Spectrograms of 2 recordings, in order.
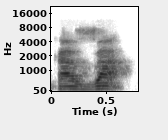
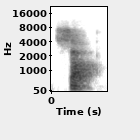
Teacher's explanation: Esse S aqui no meio, ele faz um som de um Z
